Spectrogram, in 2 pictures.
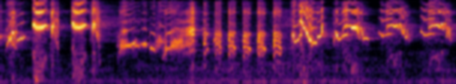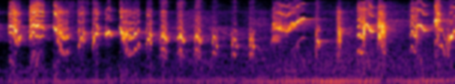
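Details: Oriental magpie-robin lure song to provoke singing: fast, loud medley of harsh buzzes, chattering notes and whistled slurs delivered in quick succession, with slight low hum in the background.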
